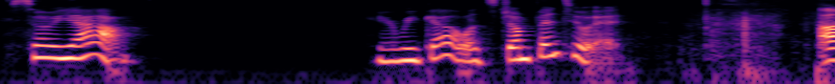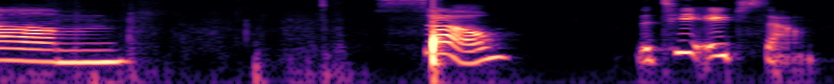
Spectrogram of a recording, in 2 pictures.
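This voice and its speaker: A woman's voice: a little high, takes it slowly, pauses often, a bit bright. A young woman hosting a casual video tutorial, explaining pronunciation step by step with examples and frequent ums. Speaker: host teaching accents.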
